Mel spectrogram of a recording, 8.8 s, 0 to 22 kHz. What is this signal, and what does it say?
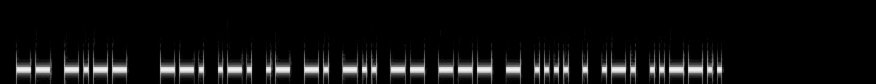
Morse code, heard as a keyed tone, about 25 wpm, 700 Hz. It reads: MY GRANDMOTHER?
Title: Sentences from Top 1200 Words 25wpm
